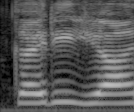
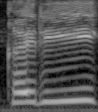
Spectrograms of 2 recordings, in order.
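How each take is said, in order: First: A separate 'ya' syllable follows the word. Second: The final 'i' vowel is simply lengthened. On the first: The speaker calls it wrong. "हम करी या नहीं कह रहे" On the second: The speaker calls it right. "बल्कि करी कह रहे हैं, रे ही की आवाज को लंबा कर रहे हैं"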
